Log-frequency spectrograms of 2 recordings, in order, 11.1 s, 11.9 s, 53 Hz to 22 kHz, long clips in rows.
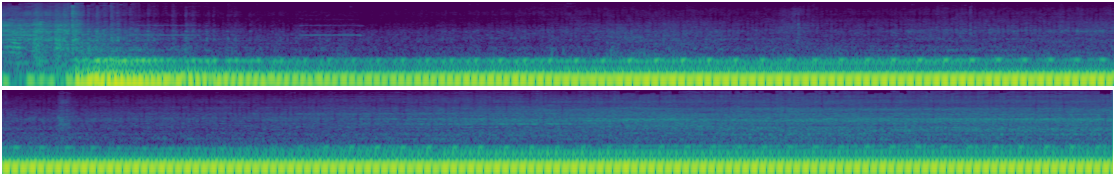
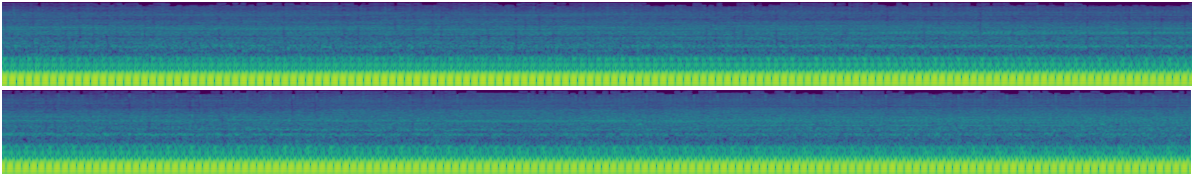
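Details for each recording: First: BMW E46 325xi after alternator replacement: starts promptly and settles into a smooth, steady idle with a deep even hum and no knock; charging voltage holds about 14.0–14.1 V, so the new alternator works. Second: BMW E46 325xi that was knocking: steady idle with a faint, loose knock about three or four per second from the front accessories, not the engine or power steering; worn alternator pulley.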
